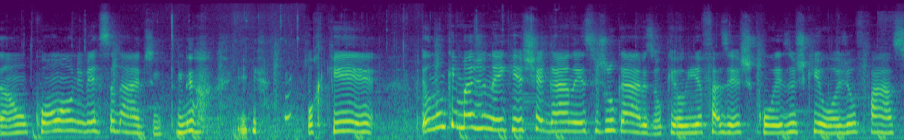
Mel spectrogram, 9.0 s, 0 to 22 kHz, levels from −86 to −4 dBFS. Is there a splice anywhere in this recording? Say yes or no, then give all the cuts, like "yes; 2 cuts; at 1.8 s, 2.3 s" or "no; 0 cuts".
yes; 1 cut; at 3.0 s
